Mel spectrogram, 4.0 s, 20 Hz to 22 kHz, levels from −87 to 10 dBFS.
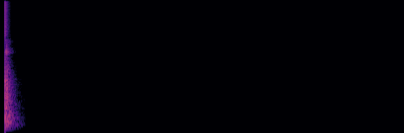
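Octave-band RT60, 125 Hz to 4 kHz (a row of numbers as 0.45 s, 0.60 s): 0.35 s, 0.30 s, 0.25 s, 0.25 s, 0.20 s, 0.15 s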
